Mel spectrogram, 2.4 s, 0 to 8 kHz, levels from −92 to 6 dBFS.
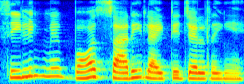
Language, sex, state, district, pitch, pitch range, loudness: Hindi, female, Chhattisgarh, Bilaspur, 225 Hz, 205-260 Hz, -16 LUFS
